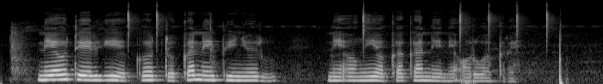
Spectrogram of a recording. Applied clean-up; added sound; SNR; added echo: none; Fire; 20 dB; none.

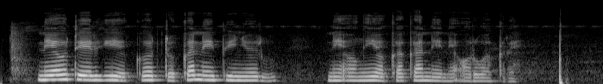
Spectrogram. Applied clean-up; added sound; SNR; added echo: none; none; none; none.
